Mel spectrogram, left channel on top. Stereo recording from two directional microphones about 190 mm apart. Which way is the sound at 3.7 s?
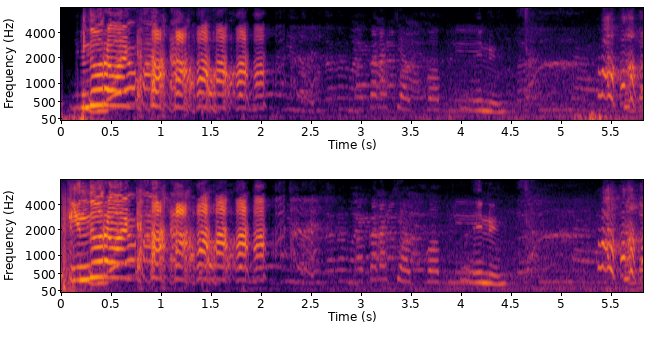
30° right (ahead or behind).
